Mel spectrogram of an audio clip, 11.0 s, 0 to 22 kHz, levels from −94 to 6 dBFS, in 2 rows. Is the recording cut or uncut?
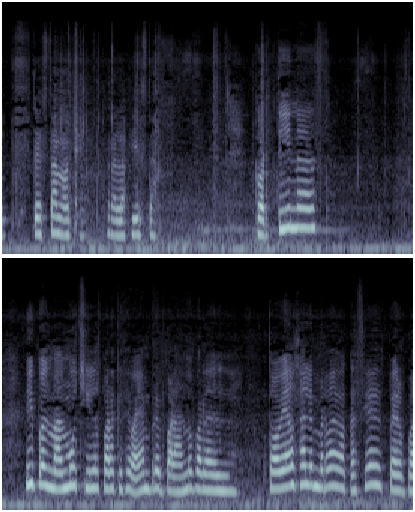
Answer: uncut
